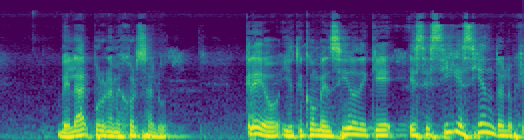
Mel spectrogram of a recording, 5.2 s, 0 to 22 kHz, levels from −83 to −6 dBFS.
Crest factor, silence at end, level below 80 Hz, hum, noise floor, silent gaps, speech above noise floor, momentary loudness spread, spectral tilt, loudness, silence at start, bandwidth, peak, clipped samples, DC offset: 10 dB; 0 s; -32 dBFS; none; -41 dBFS; none; 32 dB; 6 LU; -6 dB/octave; -10 LUFS; 0.6 s; 14.5 kHz; 0 dBFS; under 0.1%; under 0.1%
